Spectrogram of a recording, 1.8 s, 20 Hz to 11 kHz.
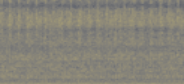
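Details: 1985 BMW 325e E30 parked four years, after replacing both fuel pumps, fuel filter, crank position and speed sensors, plugs, distributor and rotor: steady even low rumble, no knocks or misses; normal smooth idle.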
